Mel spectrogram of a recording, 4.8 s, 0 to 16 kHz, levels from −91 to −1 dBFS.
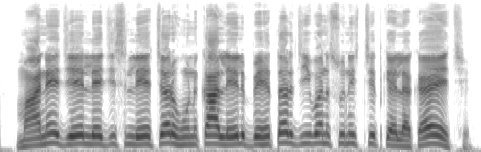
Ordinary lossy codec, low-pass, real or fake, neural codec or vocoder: none; 14.4 kHz; real; none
